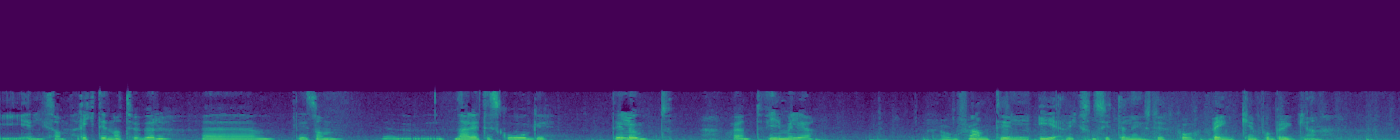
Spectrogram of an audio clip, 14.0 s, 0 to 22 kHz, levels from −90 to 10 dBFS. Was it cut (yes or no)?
no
